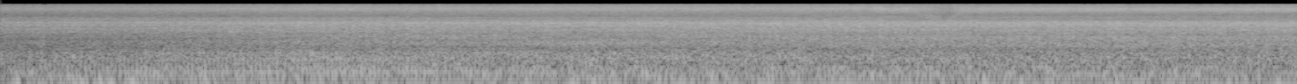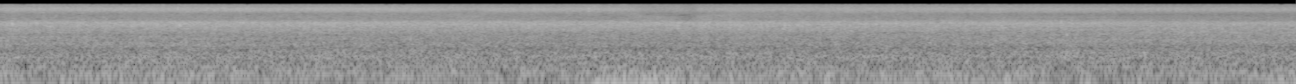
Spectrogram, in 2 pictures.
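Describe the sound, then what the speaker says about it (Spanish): Waterfall at Quebrada Honda near Joyabaj, Quiché, a steady broadband rush of falling water heard from a distance, constant and unbroken throughout. "Lo que me gustó mucho es la cascada."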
